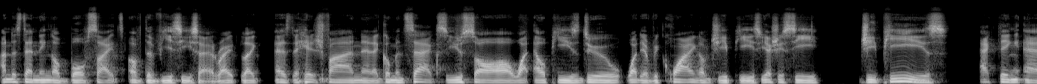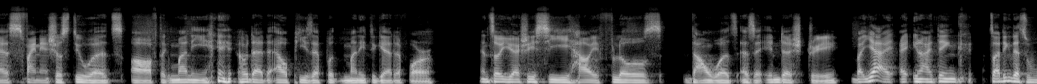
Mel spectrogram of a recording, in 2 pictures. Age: 30-49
